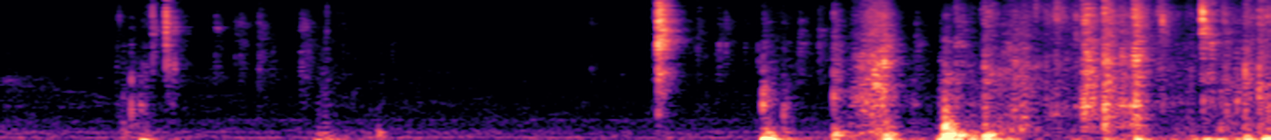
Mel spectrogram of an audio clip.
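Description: Trading-card pack wrapper being handled and torn open: a few faint ticks, then sharp crackles from about three seconds in, turning into denser crinkling near the end.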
